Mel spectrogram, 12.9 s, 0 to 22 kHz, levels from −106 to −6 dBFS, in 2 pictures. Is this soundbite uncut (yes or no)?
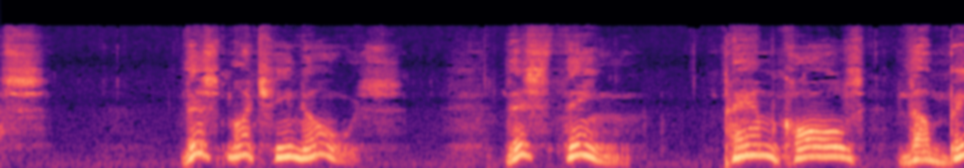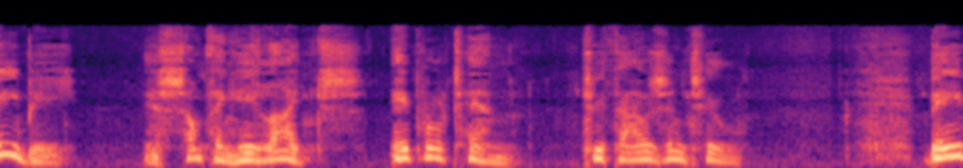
no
